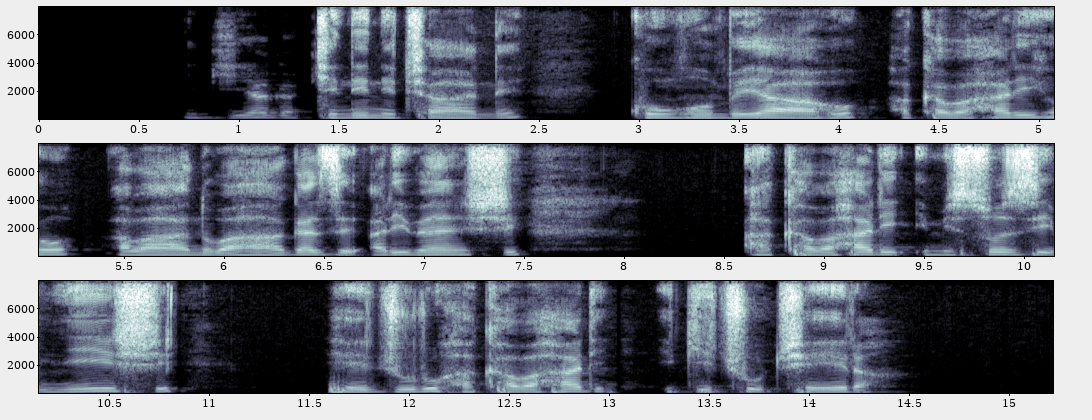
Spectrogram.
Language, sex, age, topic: Rundi, male, 18-24, agriculture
